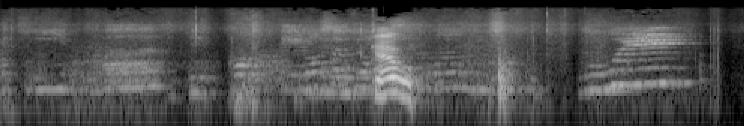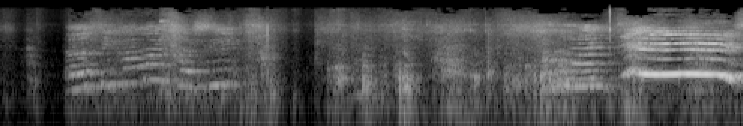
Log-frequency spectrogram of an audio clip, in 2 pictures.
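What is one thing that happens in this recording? Two dogs growl and whine playfully up close.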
